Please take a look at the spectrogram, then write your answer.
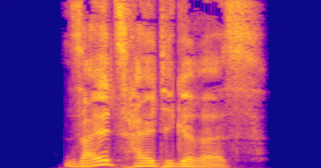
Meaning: strong/mixed nominative/accusative neuter singular comparative degree of salzhaltig
- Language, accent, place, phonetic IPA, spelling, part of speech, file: German, Germany, Berlin, [ˈzalt͡sˌhaltɪɡəʁəs], salzhaltigeres, adjective, De-salzhaltigeres.ogg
